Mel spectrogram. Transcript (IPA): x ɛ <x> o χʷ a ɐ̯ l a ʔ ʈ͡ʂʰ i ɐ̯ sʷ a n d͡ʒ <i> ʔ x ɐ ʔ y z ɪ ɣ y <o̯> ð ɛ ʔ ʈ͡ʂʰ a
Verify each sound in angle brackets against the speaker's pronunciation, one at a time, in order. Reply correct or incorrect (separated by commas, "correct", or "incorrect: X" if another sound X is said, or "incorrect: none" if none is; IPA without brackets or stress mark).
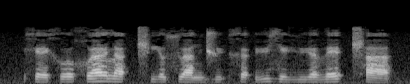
correct, incorrect: y, incorrect: ɐ̯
